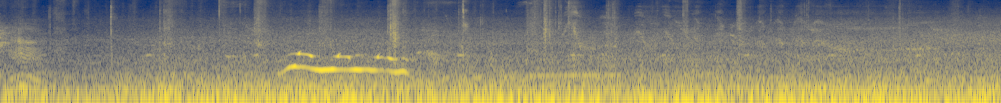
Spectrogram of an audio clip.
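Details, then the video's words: Little abandoned puppy, hungry and begging for food, gives a short wavering whimper that jumps up, wobbles briefly and trails off, followed by a faint fainter whine, all against steady low background rumble. "New little abandoned puppy hungry asking food from me"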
